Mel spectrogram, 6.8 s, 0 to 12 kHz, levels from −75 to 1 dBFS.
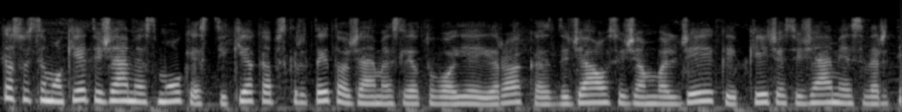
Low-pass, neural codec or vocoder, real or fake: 7.2 kHz; none; real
